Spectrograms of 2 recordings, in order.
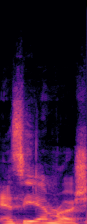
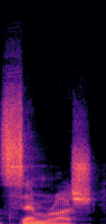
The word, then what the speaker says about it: Semrush: Backlinko or Semrush, and I keep calling it Semrush, even though you educated me on that. Yeah, I know. Me too. I used to always call it Semrush. I only recently discovered they actually pronounce it Semrush.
